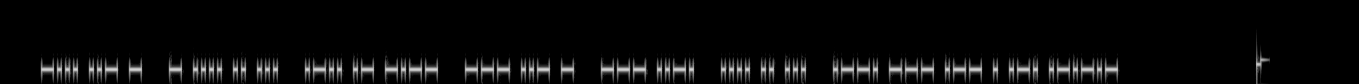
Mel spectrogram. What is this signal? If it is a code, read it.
Morse code, heard as a keyed tone, about 30 wpm, 700 Hz. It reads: BUT THIS LAY OUT OF HIS POWER.
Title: Sentences from Top 1000 Words - Review Part 2 - 30wpm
